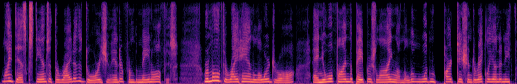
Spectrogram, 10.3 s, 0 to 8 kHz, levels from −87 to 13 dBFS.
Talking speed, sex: 215 wpm, male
